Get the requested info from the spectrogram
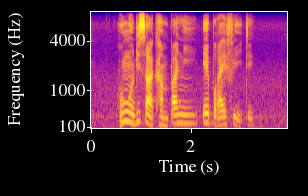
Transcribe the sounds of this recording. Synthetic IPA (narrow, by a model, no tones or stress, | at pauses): hʊŋ̩ŋodisakʰam̩pʼaniɪbʊraɪfɪːtʼɪ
